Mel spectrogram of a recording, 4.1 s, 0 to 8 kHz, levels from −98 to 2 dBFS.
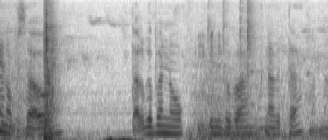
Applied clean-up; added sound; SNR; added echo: none; Drawer open or close; 1 dB; none.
